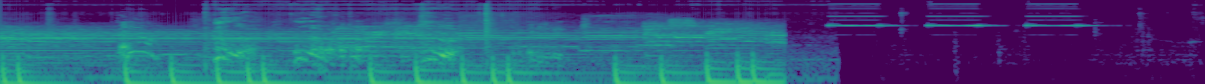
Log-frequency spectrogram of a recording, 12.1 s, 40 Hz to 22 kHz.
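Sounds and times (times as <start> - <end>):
background music with a beat: 0.0 - 7.9
smoke alarm beeping: 8.3 - 11.1.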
